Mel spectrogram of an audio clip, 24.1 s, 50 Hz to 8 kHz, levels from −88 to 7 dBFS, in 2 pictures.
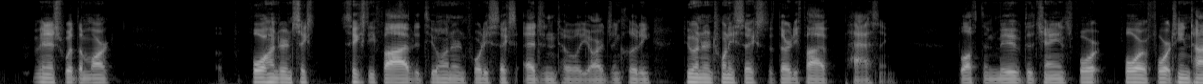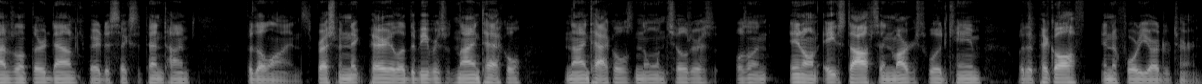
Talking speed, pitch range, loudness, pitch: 175 wpm, 85-95 Hz, -34 LUFS, 95 Hz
